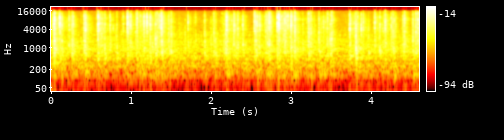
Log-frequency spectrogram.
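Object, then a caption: Plastic computer keyboard. Both hands with long painted nails type and tap on the white keys of a hollow, pink-framed plastic computer keyboard resting on a wooden desk. The result is a quick, uneven stream of short, dry, bright clicks and clacks with almost no low end, each tap dying away instantly.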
